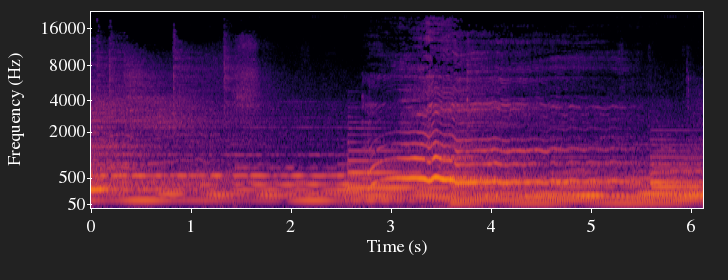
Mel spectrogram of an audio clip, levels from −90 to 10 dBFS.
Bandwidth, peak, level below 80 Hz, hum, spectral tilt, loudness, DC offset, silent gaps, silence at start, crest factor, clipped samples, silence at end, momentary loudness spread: over 20 kHz; -12 dBFS; -52 dBFS; none; -7 dB/octave; -28 LUFS; under 0.1%; none; 0 s; 16 dB; under 0.1%; 0 s; 12 LU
